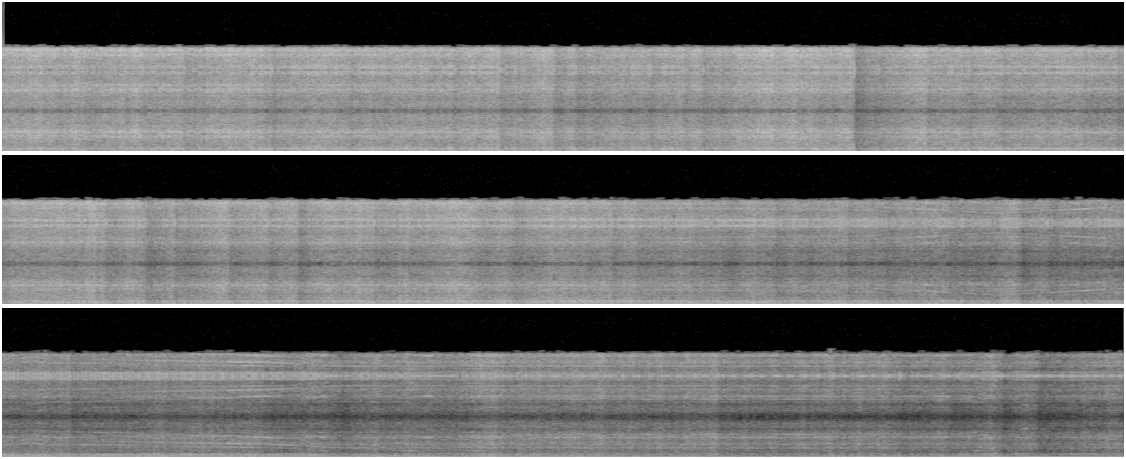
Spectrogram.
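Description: Car engine running hard at speed, heard from inside the car with wind and road noise. About two-thirds of the way in the higher part of the sound fades and a deep, low drone remains as the car slows for a corner.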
